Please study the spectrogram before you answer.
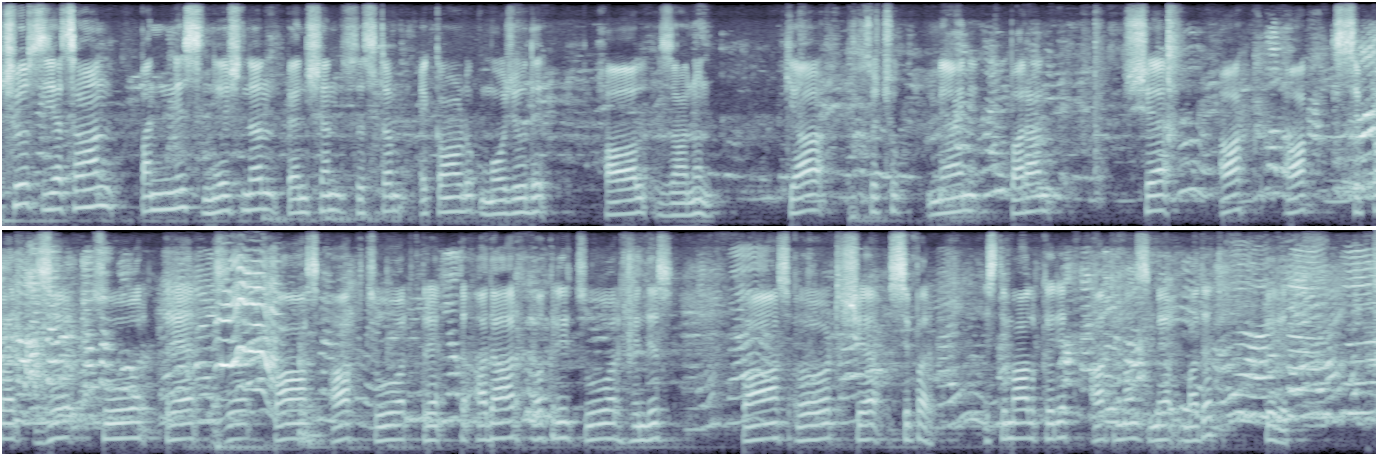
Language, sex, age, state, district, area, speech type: Kashmiri, male, 30-45, Jammu and Kashmir, Bandipora, rural, read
